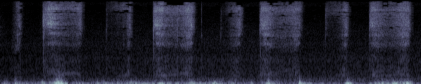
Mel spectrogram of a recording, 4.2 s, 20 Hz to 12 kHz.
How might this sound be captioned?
LEE RdR XX TI02 ftuweftuwe
Sound collected in Leeuwarden as part of the Genetic Choir's Loop-Copy-Mutate project.
City, Leeuwarden, Time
